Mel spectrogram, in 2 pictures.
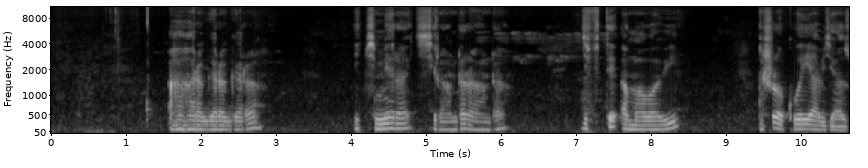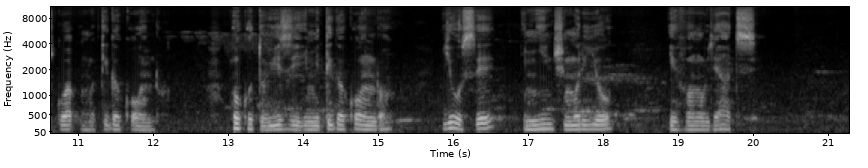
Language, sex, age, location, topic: Kinyarwanda, male, 18-24, Huye, health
